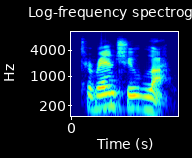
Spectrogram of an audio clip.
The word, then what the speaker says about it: tarantula: And remember, after the chew, if there's an LA or an AL, sometimes it can have a schwa. Tarantula.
